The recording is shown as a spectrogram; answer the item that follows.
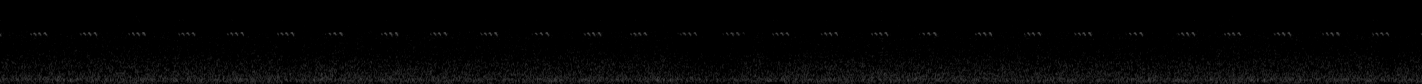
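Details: Night forest crickets chirp steadily, each high-pitched chirp a quick cluster of pulses, repeating roughly every 0.4 seconds through the stretch over a constant low rushing hiss.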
